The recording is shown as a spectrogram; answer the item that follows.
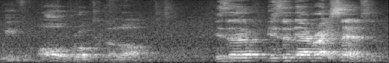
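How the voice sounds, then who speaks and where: A man's voice: measured pace, darkish tone, lightly acted. A man in a staged reading, playing a tough, blunt, combative boxing champion who made his own way up. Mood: needling. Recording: echoey room, distant mic, noisy rumble.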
